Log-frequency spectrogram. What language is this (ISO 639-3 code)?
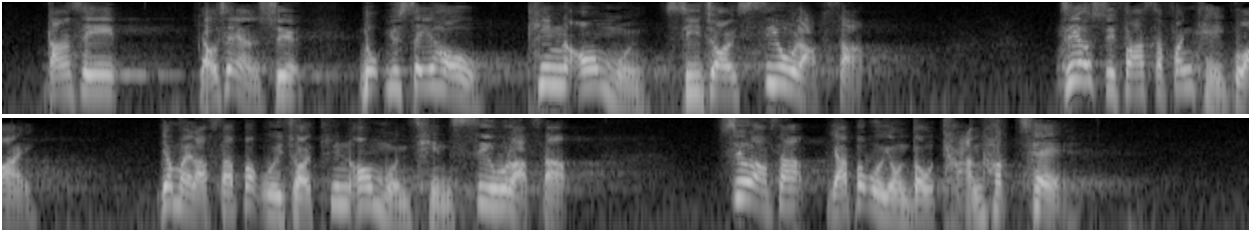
yue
